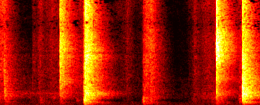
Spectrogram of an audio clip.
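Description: Taekwondo uniform (dobok) snapping sharply with each punch and kick of a poomsae form: about six crisp cracks, some in quick pairs, the loudest about a second and a half in and at the very end.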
